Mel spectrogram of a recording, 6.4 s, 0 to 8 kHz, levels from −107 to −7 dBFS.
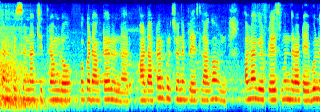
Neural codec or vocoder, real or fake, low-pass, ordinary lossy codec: none; real; 7.2 kHz; none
